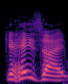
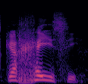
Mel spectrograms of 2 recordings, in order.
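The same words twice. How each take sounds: First: Gehazi said the English way, guh-HAY-zye; English Gehazi with a hard g and long i ending; anglicized name. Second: Gehazi said softly with a breathy kh, ke-eh-zee; Hebrew pronunciation. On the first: Pastor reading the name in plain English. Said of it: "I am totally butchering that guy's name". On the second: Pastor correcting himself on the Hebrew Gehazi. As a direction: give Gehazi its Hebrew sounds, unstressed ending zee. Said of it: "just so you know, it's". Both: Shown as a demonstration.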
